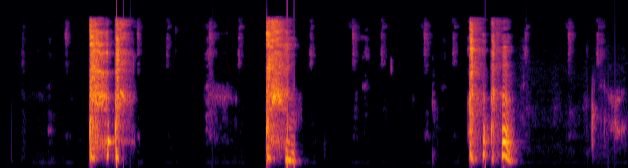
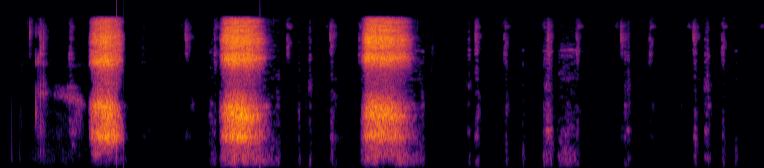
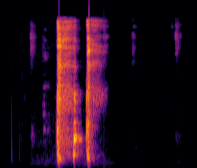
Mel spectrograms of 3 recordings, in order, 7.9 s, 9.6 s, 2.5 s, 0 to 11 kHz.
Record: {"three_cough_length": "7.9 s", "three_cough_amplitude": 31765, "three_cough_signal_mean_std_ratio": 0.29, "exhalation_length": "9.6 s", "exhalation_amplitude": 27261, "exhalation_signal_mean_std_ratio": 0.31, "cough_length": "2.5 s", "cough_amplitude": 32767, "cough_signal_mean_std_ratio": 0.26, "survey_phase": "alpha (2021-03-01 to 2021-08-12)", "age": "45-64", "gender": "Female", "wearing_mask": "No", "symptom_cough_any": true, "symptom_fatigue": true, "symptom_change_to_sense_of_smell_or_taste": true, "symptom_loss_of_taste": true, "smoker_status": "Never smoked", "respiratory_condition_asthma": false, "respiratory_condition_other": false, "recruitment_source": "Test and Trace", "submission_delay": "1 day", "covid_test_result": "Positive", "covid_test_method": "RT-qPCR", "covid_ct_value": 23.0, "covid_ct_gene": "N gene"}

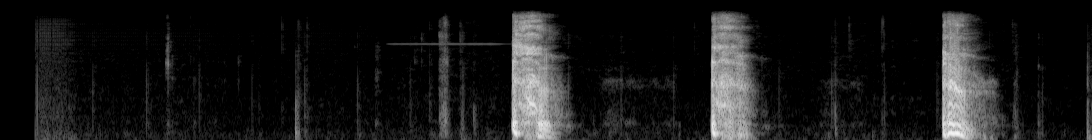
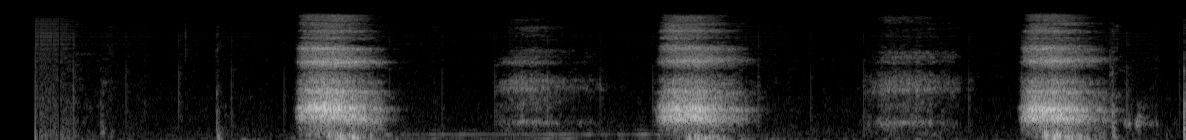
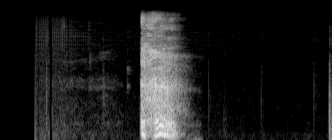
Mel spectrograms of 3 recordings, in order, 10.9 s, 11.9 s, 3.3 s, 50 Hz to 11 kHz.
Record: {"three_cough_length": "10.9 s", "three_cough_amplitude": 28237, "three_cough_signal_mean_std_ratio": 0.22, "exhalation_length": "11.9 s", "exhalation_amplitude": 4860, "exhalation_signal_mean_std_ratio": 0.35, "cough_length": "3.3 s", "cough_amplitude": 28878, "cough_signal_mean_std_ratio": 0.25, "survey_phase": "beta (2021-08-13 to 2022-03-07)", "age": "65+", "gender": "Male", "wearing_mask": "No", "symptom_none": true, "smoker_status": "Current smoker (1 to 10 cigarettes per day)", "respiratory_condition_asthma": false, "respiratory_condition_other": false, "recruitment_source": "Test and Trace", "submission_delay": "1 day", "covid_test_result": "Positive", "covid_test_method": "RT-qPCR", "covid_ct_value": 21.7, "covid_ct_gene": "ORF1ab gene", "covid_ct_mean": 22.1, "covid_viral_load": "56000 copies/ml", "covid_viral_load_category": "Low viral load (10K-1M copies/ml)"}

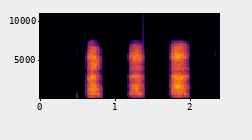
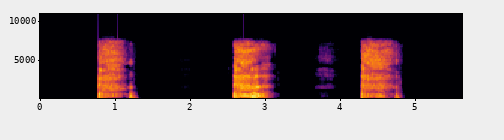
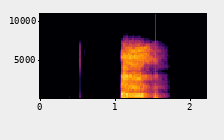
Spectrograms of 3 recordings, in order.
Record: {"exhalation_length": "2.4 s", "exhalation_amplitude": 21342, "exhalation_signal_mean_std_ratio": 0.36, "three_cough_length": "5.6 s", "three_cough_amplitude": 32767, "three_cough_signal_mean_std_ratio": 0.35, "cough_length": "2.2 s", "cough_amplitude": 31451, "cough_signal_mean_std_ratio": 0.35, "survey_phase": "beta (2021-08-13 to 2022-03-07)", "age": "18-44", "gender": "Female", "wearing_mask": "No", "symptom_none": true, "symptom_onset": "4 days", "smoker_status": "Never smoked", "respiratory_condition_asthma": true, "respiratory_condition_other": false, "recruitment_source": "Test and Trace", "submission_delay": "2 days", "covid_test_result": "Positive", "covid_test_method": "RT-qPCR", "covid_ct_value": 22.9, "covid_ct_gene": "ORF1ab gene", "covid_ct_mean": 23.1, "covid_viral_load": "27000 copies/ml", "covid_viral_load_category": "Low viral load (10K-1M copies/ml)"}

